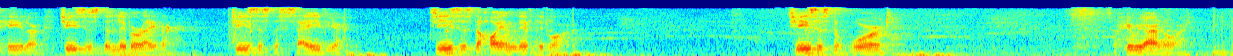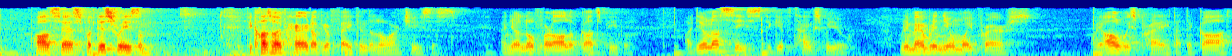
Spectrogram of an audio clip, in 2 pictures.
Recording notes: Recorded live in Liberty Church on 17 December 2023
